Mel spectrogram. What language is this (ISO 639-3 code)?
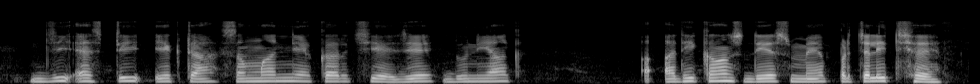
mai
